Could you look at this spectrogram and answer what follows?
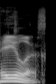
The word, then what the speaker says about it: Chehalis: Chehalis.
